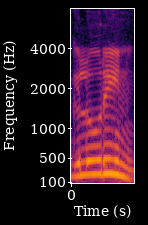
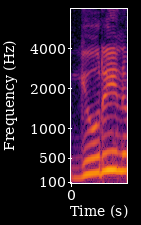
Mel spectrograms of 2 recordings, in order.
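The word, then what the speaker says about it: Guérin: Bacillus कॉलमेट, कैलेमेटी बोलते हैं, ग्लूरिन, ग्यूरिन वैसे इसको बोलते हैं, ग्लूरिन नहीं है, ग्यूरिन है।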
